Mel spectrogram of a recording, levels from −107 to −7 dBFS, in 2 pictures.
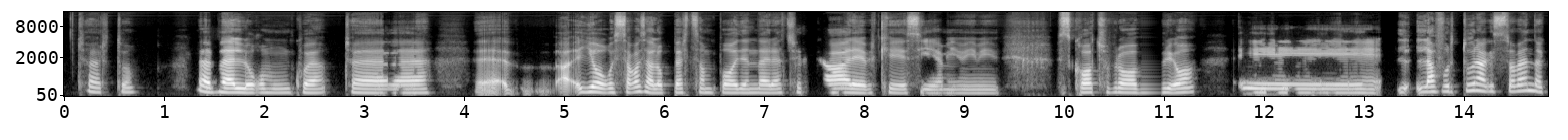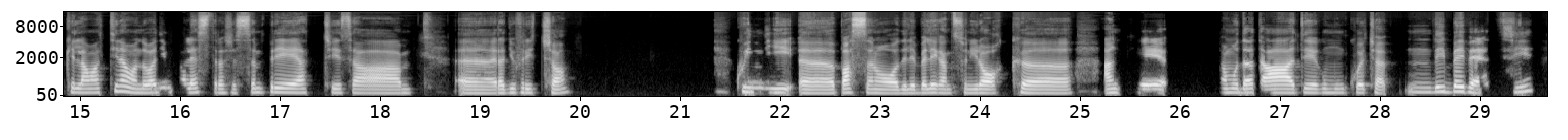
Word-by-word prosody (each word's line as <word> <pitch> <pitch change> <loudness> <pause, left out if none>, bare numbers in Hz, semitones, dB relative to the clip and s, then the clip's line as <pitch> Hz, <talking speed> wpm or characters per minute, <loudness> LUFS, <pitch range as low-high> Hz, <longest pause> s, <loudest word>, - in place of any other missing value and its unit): Certo, 200 -2 -6 0.5
beh, 210 -4 +6
bello 185 -3 +7
comunque, 175 0 -2
cioè 170 -2 +2 0.2
ehm 170 +1 +2 0.4
m - - -7
m - - -5 0.2
m - - -1
io 200 0 +5
questa 185 +1 +2
cosa 210 -4 +2
l'ho 170 0 -1
persa 180 +2 -3
un 180 0 -7
po', 175 -1 +2
di 170 - -3
andare 170 0 0
a - - -4
cercare, 175 -1 +3
perché 165 0 -5
sì 165 -1 0
eh 155 - -5
mi 155 0 -10
mi 155 0 -8
mi 155 -1 -9 0.6
scoccio 190 +1 +2
proprio, 180 +1 +1 0.3
e 175 - -1
l - - -9
la - - -5
la 215 +1 +6
fortuna 230 +4 +1
che 230 - -5
sto 225 0 +1
avendo 250 +1 +1
è 210 - -6
che 200 - -9
la 175 -1 0
mattina 180 +7 -2
quando 175 -4 0
vado 175 +3 -1
in 195 - -12
palestra, 180 -1 -1
c'è 165 -1 -11
sempre 185 +1 0
accesa, 170 -2 -1
ehm, 160 +1 -9 0.8
Radio 165 +2 -1
Freccia 170 0 -3 1.7
quindi, 190 -4 -4
ehm, 155 -1 +1
passano 165 -3 +4
delle 160 +1 -3
belle 170 +1 0
canzoni 165 0 -3
rock, 165 +1 +1
anche 165 - 0 0.5
diciamo 180 0 -3
datate, 170 0 +4
comunque 170 0 -5
cioè, - - -4
mhmm, 195 -1 -10
dei 210 +2 -1
bei 220 +2 +3
pezzi, 200 +5 -3
175 Hz, 135 wpm, -21 LUFS, 170-190 Hz, 1.7 s, bello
